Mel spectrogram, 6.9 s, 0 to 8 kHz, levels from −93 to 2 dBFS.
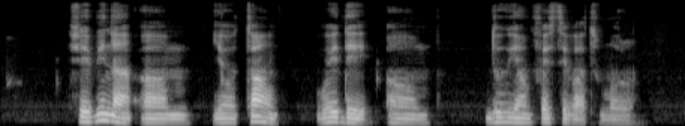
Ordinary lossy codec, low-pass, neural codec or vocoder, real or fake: none; 7.2 kHz; none; real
